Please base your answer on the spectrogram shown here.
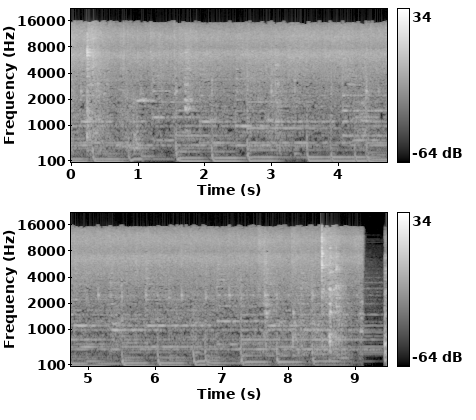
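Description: Chopped onion and capsicum stir-frying in a hot pan for Hakka noodles, a steady close sizzle broken by regular scraping, clattering strokes of a spatula stirring the vegetables.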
